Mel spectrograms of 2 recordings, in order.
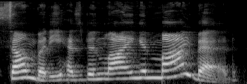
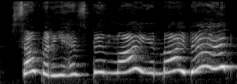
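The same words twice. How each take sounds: First: It is said in a middle-sized voice. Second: It is said in a small, high voice.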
